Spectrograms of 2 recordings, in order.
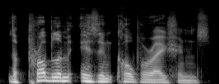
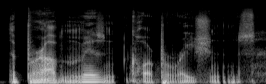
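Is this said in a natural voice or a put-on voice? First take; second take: natural; put-on. First: It is said in the speaker's ordinary voice. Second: It is said in an exaggerated put-on voice.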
